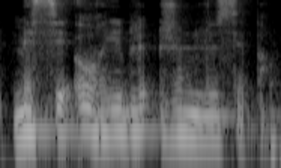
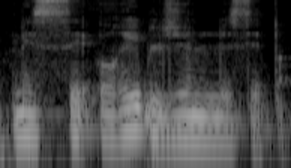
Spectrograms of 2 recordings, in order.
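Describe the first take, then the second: First: Said in the usual way. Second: Horrible stretched out slowly; slow and soft, dwelling on horrible; slow reading. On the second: Shown as a demonstration. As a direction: read it slowly, leaning on horrible. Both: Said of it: "reading the text aloud".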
